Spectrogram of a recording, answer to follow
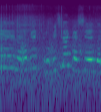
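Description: High-pitched children's voices talking.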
